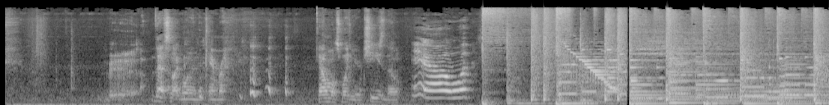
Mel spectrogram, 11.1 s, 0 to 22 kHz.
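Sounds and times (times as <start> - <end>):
man burping: 1.3 - 2.0.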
